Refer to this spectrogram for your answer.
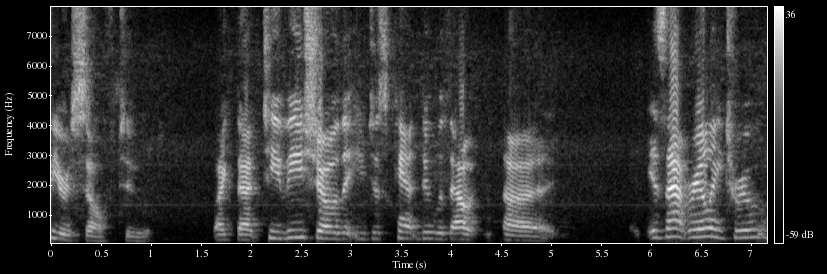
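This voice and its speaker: Bright and sharp in tone, a woman's fairly high voice moves at a very slow pace with lively intonation. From US, raised among Eastern European immigrants. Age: 70s. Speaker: author and conspiracy researcher. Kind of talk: interview. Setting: video call on laptop.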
